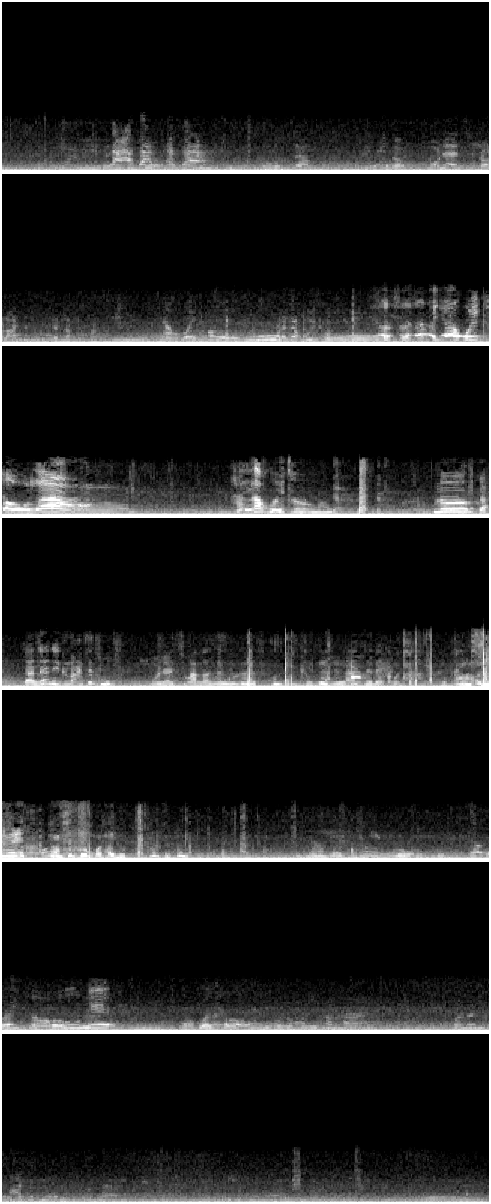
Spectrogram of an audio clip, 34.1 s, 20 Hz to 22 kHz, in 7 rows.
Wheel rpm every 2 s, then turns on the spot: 0, 0, 0, 0, 0, 0, 0, 0, 0, 0, 0, 0, 0, 0, 0, 0, 0.
none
